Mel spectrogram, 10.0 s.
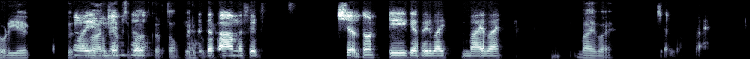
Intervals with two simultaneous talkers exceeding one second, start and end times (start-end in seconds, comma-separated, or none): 1.0-2.9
